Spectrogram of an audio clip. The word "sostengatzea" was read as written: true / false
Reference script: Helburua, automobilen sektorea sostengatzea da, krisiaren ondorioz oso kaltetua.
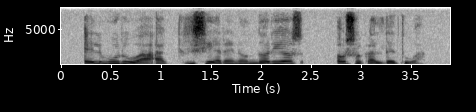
false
